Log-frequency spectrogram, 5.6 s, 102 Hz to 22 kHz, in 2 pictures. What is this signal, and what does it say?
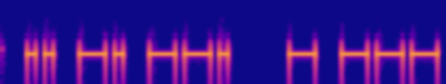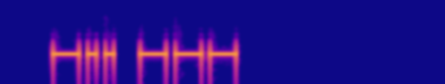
Morse code, heard as a keyed tone, about 22 wpm, 700 Hz. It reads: ING TO DO
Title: Sets of 5 Words Encore2 22wpm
